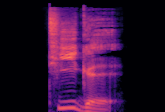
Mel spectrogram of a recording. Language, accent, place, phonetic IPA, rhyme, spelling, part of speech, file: German, Germany, Berlin, [ˈtiːɡl̩], -iːɡl̩, Tiegel, noun, De-Tiegel.ogg
- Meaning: crucible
